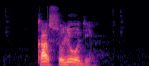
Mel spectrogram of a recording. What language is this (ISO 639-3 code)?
srp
